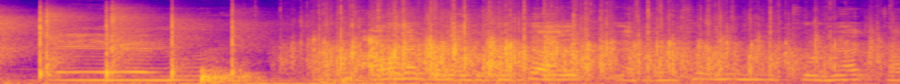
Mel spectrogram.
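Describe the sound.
A few sharp claps beside a held low tone, then a small group breaks into steady applause that continues to the end, with people talking over it.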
